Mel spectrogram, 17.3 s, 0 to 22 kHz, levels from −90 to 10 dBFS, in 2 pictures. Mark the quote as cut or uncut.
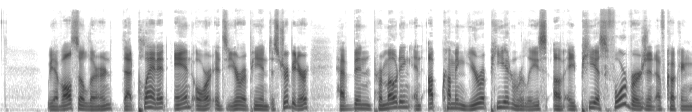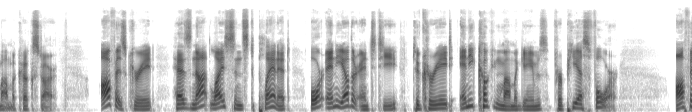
uncut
